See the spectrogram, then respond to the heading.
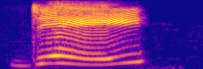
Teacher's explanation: If you notice, I use the D, regular D, and for the A sound, I use this diphthong EI for A sound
